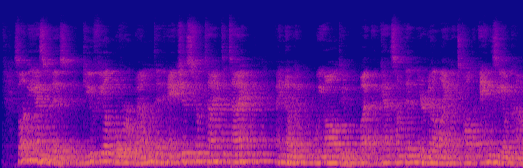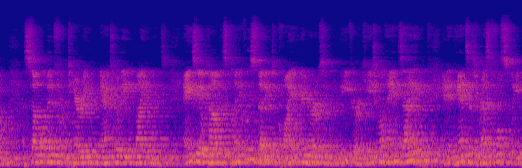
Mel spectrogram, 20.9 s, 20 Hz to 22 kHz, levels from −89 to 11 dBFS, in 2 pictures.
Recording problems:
room echo; strong; dies away in 2.1 s
off-mic speech; far

